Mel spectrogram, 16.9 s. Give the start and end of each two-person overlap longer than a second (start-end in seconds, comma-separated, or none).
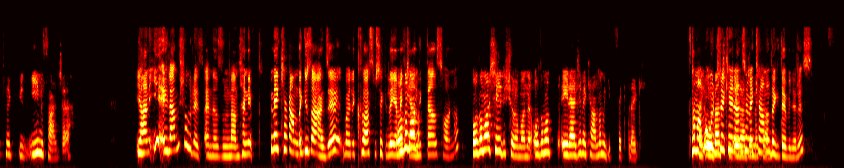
14.0-15.5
